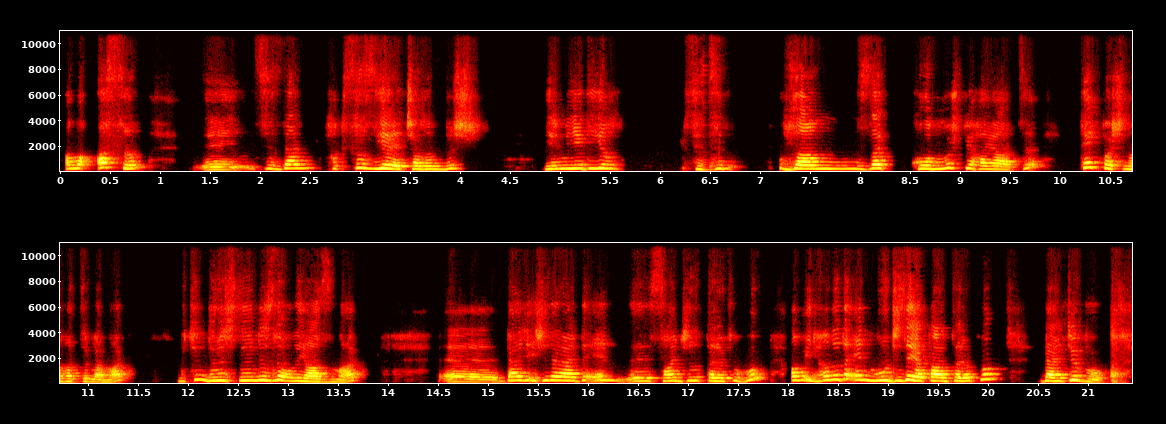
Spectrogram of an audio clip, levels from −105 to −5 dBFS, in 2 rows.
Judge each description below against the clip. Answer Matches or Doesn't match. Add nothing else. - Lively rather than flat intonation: Doesn't match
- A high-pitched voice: Matches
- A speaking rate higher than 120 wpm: Doesn't match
